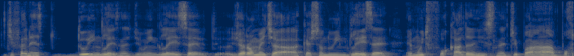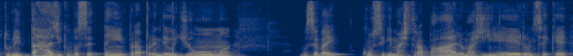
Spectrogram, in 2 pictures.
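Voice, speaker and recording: Hosting a casual podcast lesson, a Brazilian man who teaches Portuguese speaks fast with a Brazilian Portuguese accent and a creaky, breathy edge. His chatty talk is packed with fillers like "tipo" and "né," and he acts out quoted people in a higher voice.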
